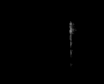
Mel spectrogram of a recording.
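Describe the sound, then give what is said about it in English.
A single crisp computer mouse click, short, in otherwise near-silent surroundings with no voices. “I'm not clicking there, the X.”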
